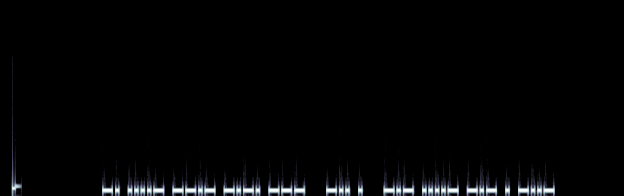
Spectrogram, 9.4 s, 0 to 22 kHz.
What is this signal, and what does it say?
Morse code, heard as a keyed tone, about 25 wpm, 700 Hz. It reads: N4QCO DE K4KEX
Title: USA Callsign DE Callsign 25wpm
